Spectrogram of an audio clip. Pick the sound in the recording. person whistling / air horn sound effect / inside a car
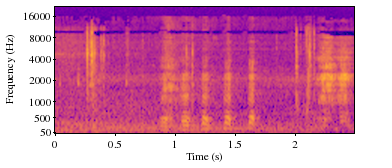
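inside a car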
